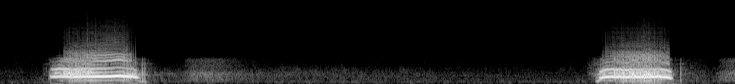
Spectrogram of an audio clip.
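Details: Tracheal stridor in breath sounds recorded from a real patient.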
